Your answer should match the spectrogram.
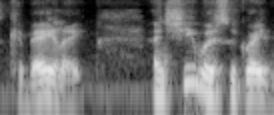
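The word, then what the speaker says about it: Cybele: of is sometimes she's sometimes called sibel c-y-b-e-l-e Greek pronunciation is kebale and she was the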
